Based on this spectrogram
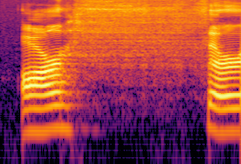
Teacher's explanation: stick the tongue out for the TH, it's a soft TH, just air, Arthur, and then pull it back to the R.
